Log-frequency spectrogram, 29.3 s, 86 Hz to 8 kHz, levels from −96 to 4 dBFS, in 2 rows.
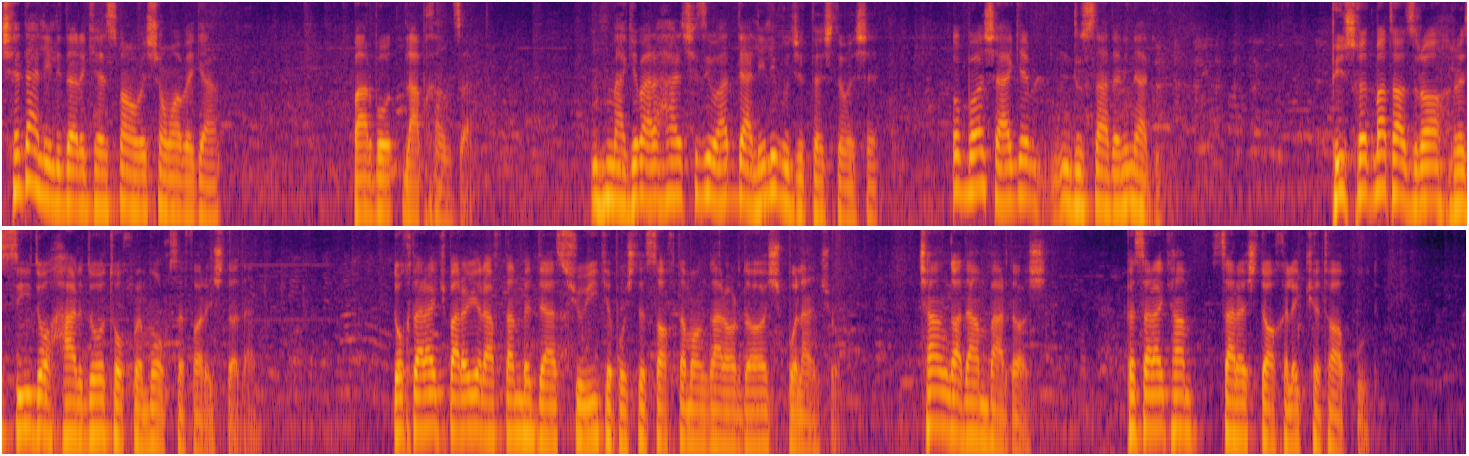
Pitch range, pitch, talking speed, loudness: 110-145 Hz, 130 Hz, 120 wpm, -20 LUFS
